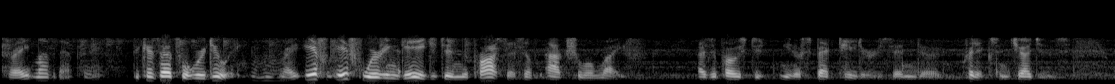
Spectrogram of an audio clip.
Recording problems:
phone-call audio; nothing above 3.5 kHz
household noises; faint; throughout; 25 dB below the speech

